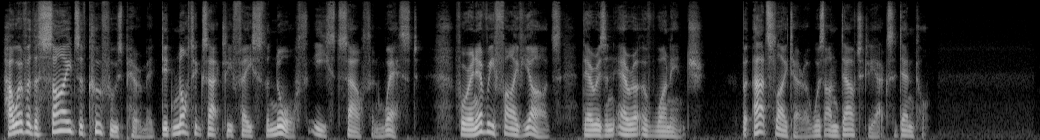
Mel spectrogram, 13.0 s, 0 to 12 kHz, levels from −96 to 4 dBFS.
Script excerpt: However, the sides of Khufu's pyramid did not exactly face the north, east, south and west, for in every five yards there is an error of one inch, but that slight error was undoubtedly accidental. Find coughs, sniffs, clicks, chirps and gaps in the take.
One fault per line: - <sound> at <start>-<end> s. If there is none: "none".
none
